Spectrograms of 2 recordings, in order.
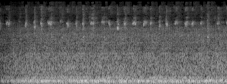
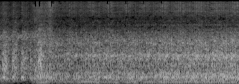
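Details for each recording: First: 2003 Chevrolet Silverado 3500 with a 6.6L Duramax diesel, idling: a thin, high chirp repeats several times a second from the serpentine belt drive, traced to a worn alternator pulley bearing. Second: 2003 Chevrolet Silverado 3500 with 6.6L Duramax diesel idling after serpentine belt work: steady, even clatter with no more belt squeak. If the squeak returns, the alternator pulley bearing is the next suspect.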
